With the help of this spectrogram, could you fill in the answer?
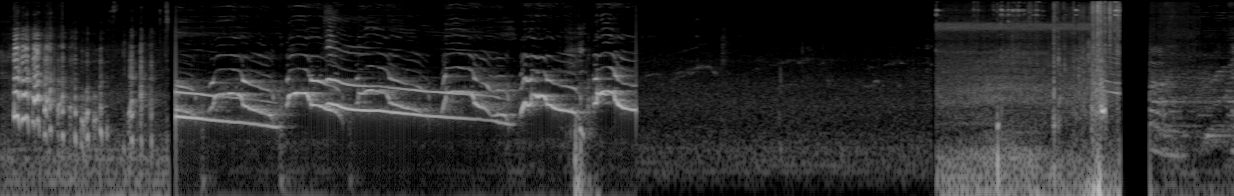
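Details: A dog howls and whines in a run of about seven high, wavering, harmonic cries that rise and fall in quick succession, then near-silence, and finally a brief burst of loud broadband noise.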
